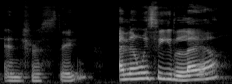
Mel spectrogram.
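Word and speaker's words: Lea: And then we see Leia, that's how you say her name, revealing that she didn't actually get a date, which I didn't clock onto.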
